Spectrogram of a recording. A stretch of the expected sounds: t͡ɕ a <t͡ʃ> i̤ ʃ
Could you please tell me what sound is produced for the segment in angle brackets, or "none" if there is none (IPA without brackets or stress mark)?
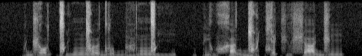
t͡ʃ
